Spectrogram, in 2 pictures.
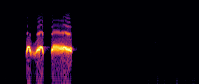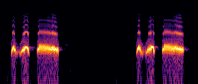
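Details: Spotted dove coo meant to get newly caught birds to start cooing: three similar phrases, each a quick doubled hoot followed by a drawn-out, buzzy coo, spaced roughly three seconds apart in otherwise silent surroundings.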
